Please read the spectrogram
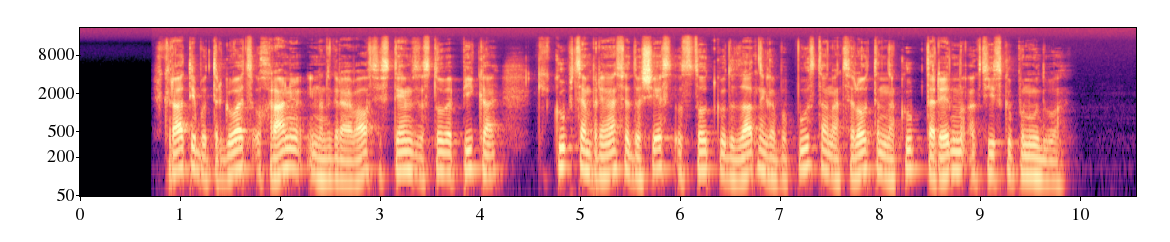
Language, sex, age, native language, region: Slovenian, male, 18-29, Slovenian, Drava region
